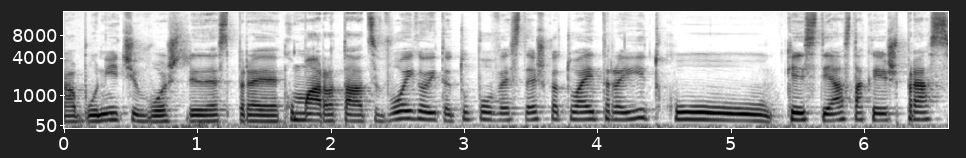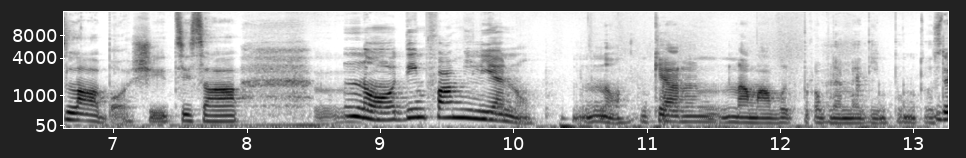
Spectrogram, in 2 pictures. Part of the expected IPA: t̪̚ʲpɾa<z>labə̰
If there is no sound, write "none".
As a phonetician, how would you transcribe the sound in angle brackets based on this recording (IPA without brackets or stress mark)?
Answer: s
